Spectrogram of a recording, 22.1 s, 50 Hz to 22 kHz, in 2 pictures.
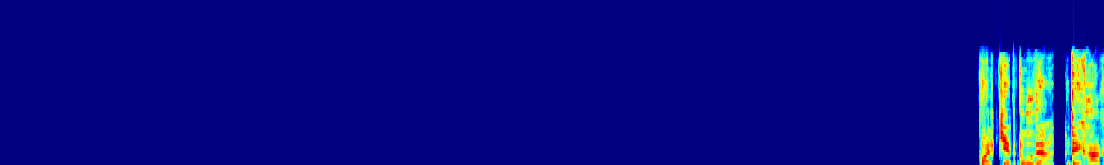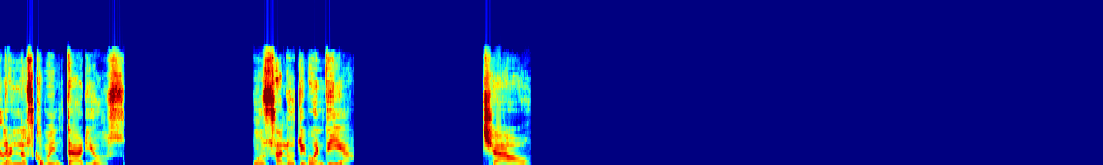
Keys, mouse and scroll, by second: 2.6 click.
